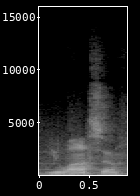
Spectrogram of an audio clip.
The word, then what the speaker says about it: Yuasa: So, this is a Yuasa. I'm pronouncing it right.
